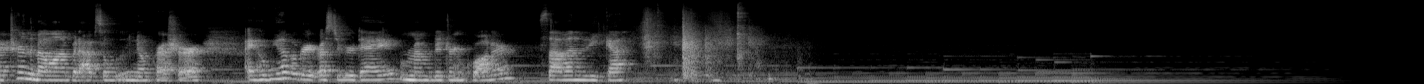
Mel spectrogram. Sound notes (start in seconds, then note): 5.7 speaks foreign language; 9.3 peaceful music continues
